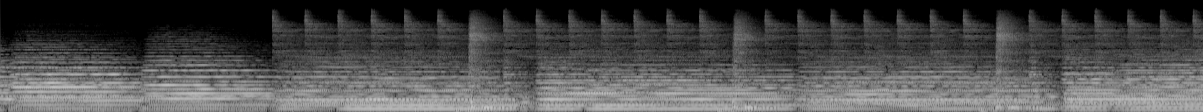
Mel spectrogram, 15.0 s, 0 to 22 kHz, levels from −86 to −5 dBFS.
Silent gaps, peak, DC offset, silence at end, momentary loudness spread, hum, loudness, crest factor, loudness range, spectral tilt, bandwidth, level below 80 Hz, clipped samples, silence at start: none; -14 dBFS; under 0.1%; 0 s; 6 LU; none; -29 LUFS; 14 dB; 3 LU; -5.5 dB/octave; 16 kHz; -44 dBFS; under 0.1%; 0 s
